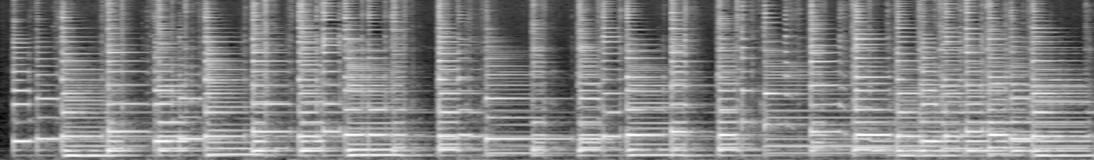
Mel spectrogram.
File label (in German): Landler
